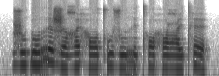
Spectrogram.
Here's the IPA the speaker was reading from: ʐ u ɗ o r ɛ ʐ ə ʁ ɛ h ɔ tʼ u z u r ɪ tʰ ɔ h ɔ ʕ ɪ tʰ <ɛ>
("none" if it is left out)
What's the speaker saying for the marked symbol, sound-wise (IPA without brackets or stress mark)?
ɛ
